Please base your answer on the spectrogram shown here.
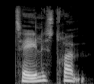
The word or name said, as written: talestrøm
